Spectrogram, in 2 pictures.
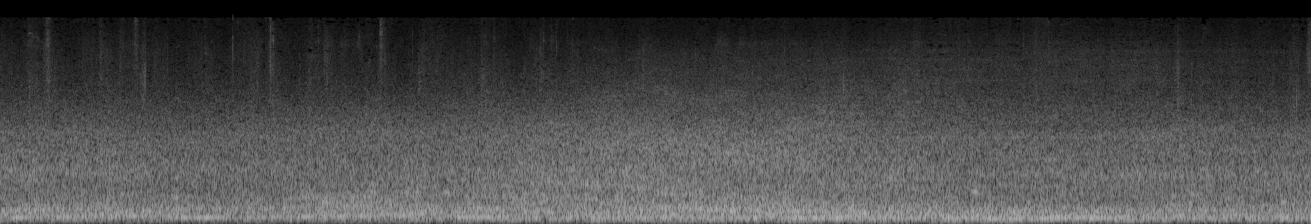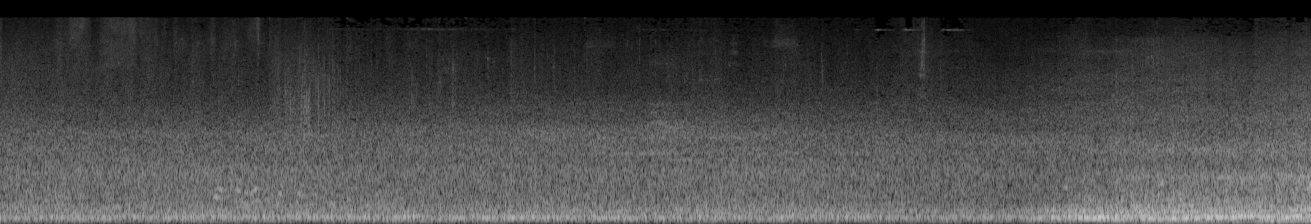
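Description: Steady city traffic hums and rumbles in the distance, outdoors.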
